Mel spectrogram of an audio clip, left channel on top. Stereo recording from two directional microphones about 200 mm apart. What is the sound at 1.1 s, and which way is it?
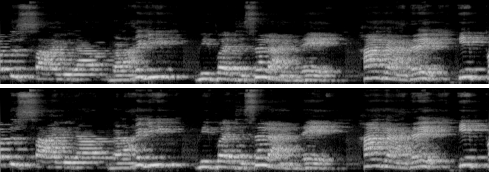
Music, 10° left (ahead or behind).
